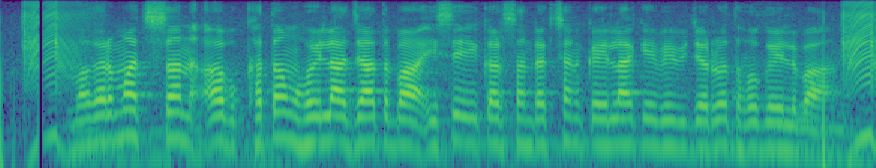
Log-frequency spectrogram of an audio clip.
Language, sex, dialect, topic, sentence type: Bhojpuri, male, Northern, agriculture, statement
